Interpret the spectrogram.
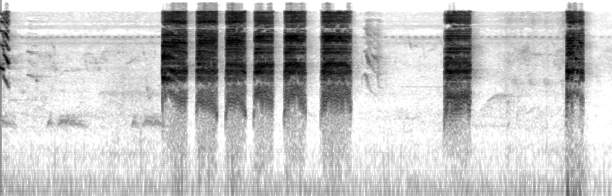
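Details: An Alexandrine parakeet screeches in a fast run of six harsh, raspy blasts, followed by two more spaced out, with faint chatter before them.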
